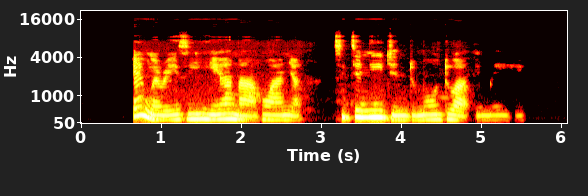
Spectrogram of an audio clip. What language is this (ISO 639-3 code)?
ibo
